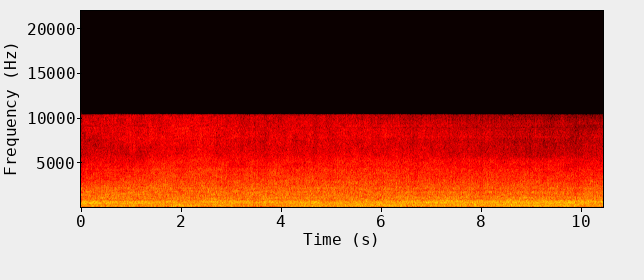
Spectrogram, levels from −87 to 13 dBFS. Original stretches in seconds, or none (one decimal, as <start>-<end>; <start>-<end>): none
